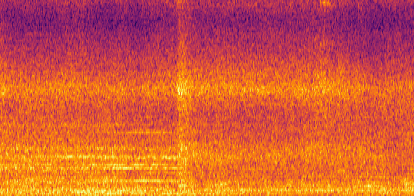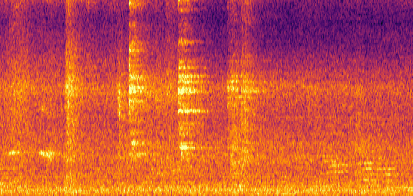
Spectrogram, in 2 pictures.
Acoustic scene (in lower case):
cafe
